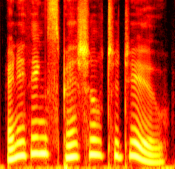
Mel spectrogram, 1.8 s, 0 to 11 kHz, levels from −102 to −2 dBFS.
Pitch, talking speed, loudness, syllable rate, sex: 240 Hz, 135 wpm, -15 LUFS, 4.5 syllables/s, female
